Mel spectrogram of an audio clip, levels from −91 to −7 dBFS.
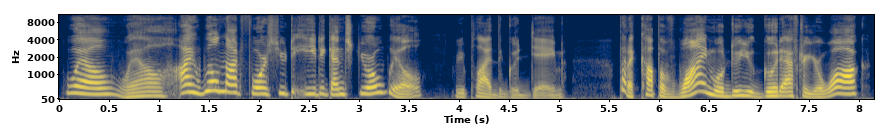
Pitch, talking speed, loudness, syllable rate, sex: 190 Hz, 205 wpm, -19 LUFS, 4.5 syllables/s, male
